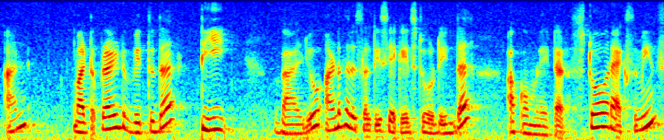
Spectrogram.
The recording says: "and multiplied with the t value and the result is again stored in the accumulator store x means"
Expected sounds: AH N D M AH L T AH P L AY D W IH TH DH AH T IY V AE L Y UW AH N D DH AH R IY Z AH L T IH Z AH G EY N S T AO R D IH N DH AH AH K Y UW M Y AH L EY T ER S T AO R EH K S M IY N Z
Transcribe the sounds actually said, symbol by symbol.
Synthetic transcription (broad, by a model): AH N D M AH L T AH P L AY D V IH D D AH T IY V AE L Y UW AH N D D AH R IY S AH L T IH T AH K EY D S T AO R D IH N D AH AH K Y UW M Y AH L EY T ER S T AO R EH K S M IY N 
